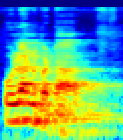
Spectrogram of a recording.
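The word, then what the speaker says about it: Ulaanbaatar: इसे उलन बटोर भी कहते हैं, हिंदी में इसे उलन बटोर कहते हैं, पर इसे इंग्लिश में उलन बटार कहा जाता है। आप दोनों इसके प्रोनाउंसिएशन जैसे ही बोल सकते हैं इसका।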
